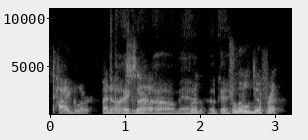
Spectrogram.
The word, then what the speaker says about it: Teigler: Um, just a word of clarification, the last name is pronounced Tigler.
